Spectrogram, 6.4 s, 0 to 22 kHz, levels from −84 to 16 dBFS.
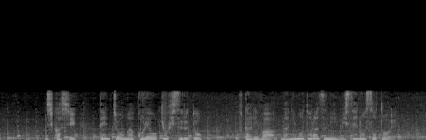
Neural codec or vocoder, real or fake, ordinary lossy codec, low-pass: none; real; none; none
